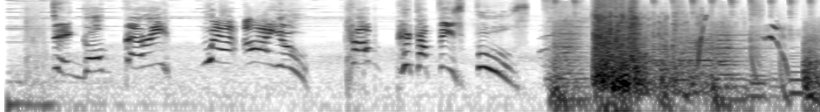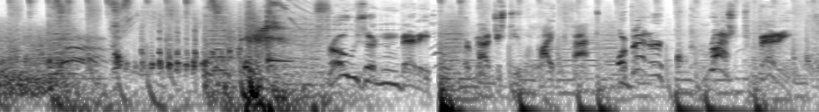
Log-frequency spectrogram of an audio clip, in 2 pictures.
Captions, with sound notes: Dingleberry, where are you? Come pick up these fools! (GRUNTS) Frozen Betty! Your Majesty will like that, or better, Crushed Betty!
